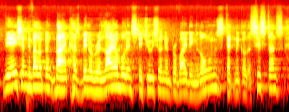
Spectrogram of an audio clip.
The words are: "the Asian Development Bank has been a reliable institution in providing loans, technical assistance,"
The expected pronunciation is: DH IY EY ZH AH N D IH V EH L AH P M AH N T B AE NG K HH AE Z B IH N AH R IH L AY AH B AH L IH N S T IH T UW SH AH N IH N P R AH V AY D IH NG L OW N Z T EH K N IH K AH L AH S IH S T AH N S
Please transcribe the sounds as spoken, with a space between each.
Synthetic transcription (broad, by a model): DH IY EY SH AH N D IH V EH L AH P M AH N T B AE NG K HH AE Z B IH N AH R IH L AY AH B AH L IH N S T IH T UW SH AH N IH N P R AH V AY D IH NG L OW N Z T EH K N IH K AH L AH S IH S T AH N S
